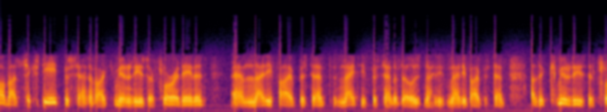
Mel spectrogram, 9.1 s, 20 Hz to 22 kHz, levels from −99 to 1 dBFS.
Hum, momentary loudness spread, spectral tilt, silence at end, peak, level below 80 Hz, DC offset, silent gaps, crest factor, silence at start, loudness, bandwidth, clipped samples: none; 6 LU; -7.5 dB/octave; 0 s; -2 dBFS; -56 dBFS; under 0.1%; none; 12 dB; 0 s; -15 LUFS; 6.4 kHz; under 0.1%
